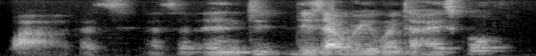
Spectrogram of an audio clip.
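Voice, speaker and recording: A man hosting a podcast interview in a casual, halting way, with lots of fillers and surprised interjections. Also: fairly low pitch, dark tone. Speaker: podcast host, real estate agent.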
